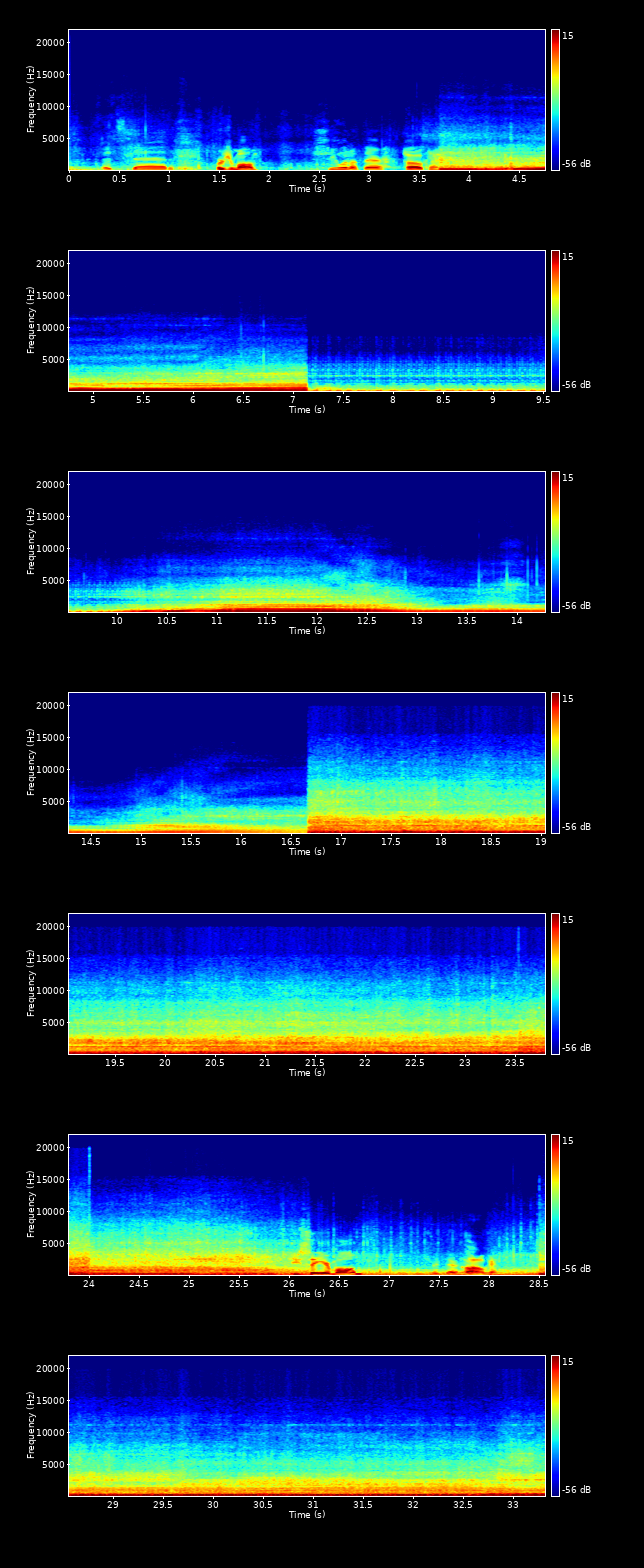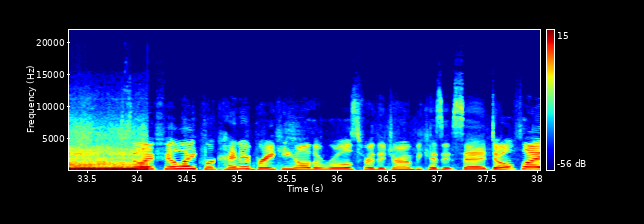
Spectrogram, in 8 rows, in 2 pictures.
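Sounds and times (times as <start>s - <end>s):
snowmobile engine revving: 0.0s - 0.8s, 3.4s - 34.2s.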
